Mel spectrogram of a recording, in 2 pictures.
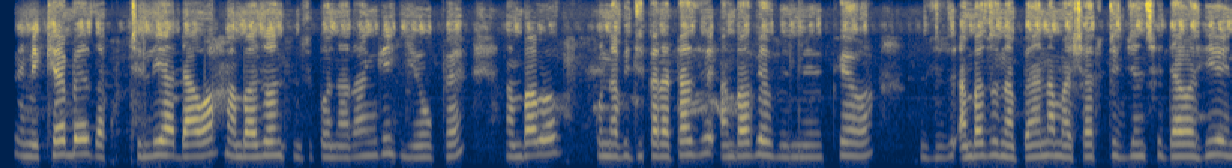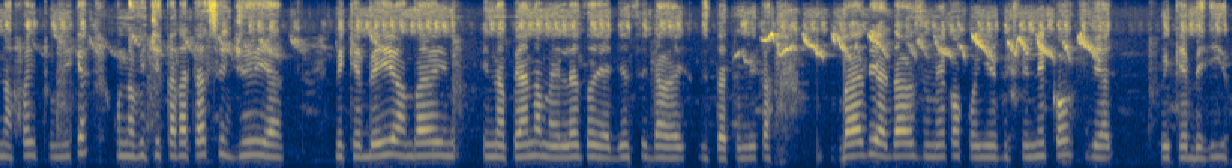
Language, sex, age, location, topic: Swahili, female, 18-24, Kisumu, health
